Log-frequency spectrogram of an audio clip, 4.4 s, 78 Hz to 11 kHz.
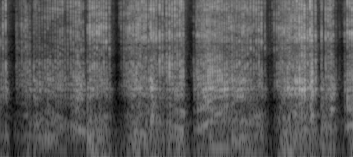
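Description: Fingernails scratch along the tall vertical ridges of an empty, hollow, disposable clear plastic food container. Four long, rapid, ratchety scraping passes are separated by brief pauses, each a dense, bright rasp with a faint hollow ring around 670 Hz.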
